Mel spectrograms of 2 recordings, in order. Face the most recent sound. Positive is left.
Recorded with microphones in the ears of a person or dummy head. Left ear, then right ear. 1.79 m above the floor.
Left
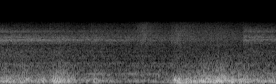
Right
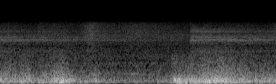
turn(degrees=-65)  # may be behind; listen again after turning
